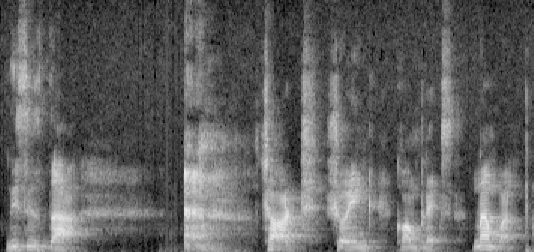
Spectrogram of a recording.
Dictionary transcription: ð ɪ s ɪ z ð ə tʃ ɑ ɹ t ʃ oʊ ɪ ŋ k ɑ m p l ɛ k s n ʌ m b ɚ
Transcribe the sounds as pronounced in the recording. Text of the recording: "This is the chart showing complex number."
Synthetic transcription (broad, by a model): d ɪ s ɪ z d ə tʃ ɑ ɹ t ʃ oʊ ɪ ŋ k ɑ m p l ɛ k s n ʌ m b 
